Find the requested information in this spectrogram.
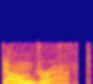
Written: downdraft

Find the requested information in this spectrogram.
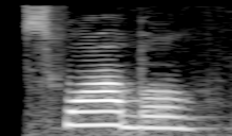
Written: swobble

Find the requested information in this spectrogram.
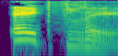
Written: eighthly

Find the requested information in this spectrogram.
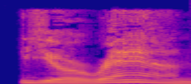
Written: uran

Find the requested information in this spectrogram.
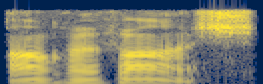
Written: en revanche

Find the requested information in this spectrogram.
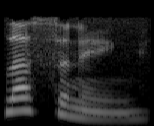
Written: lessoning

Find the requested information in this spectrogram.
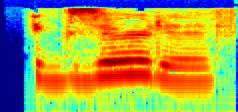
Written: exertive

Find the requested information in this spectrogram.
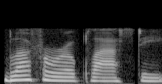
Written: blepharoplasty

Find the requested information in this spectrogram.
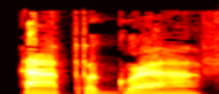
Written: apograph

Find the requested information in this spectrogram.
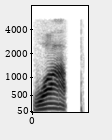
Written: Uap

